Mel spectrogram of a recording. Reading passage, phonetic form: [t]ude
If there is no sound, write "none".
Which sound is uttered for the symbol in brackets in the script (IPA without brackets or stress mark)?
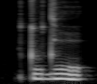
t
